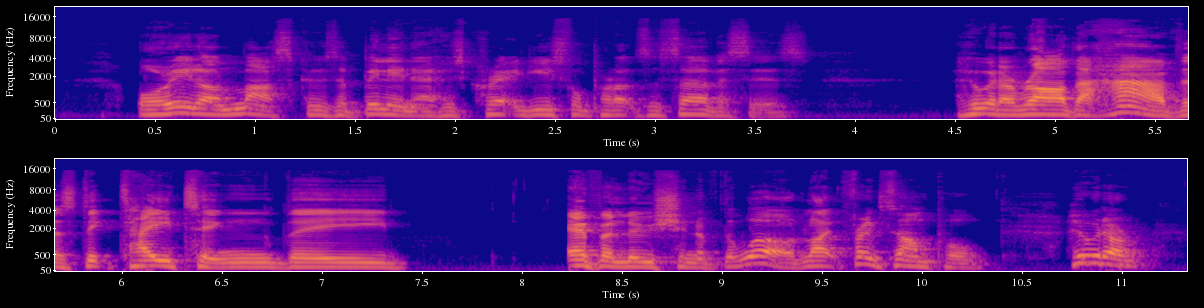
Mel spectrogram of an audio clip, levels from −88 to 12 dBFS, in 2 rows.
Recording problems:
none

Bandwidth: 15 kHz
